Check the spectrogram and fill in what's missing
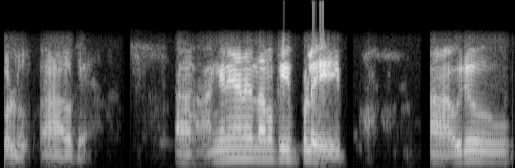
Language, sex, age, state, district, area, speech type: Malayalam, male, 30-45, Kerala, Idukki, rural, conversation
